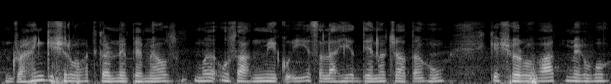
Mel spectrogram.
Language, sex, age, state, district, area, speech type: Urdu, male, 18-30, Delhi, East Delhi, urban, spontaneous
